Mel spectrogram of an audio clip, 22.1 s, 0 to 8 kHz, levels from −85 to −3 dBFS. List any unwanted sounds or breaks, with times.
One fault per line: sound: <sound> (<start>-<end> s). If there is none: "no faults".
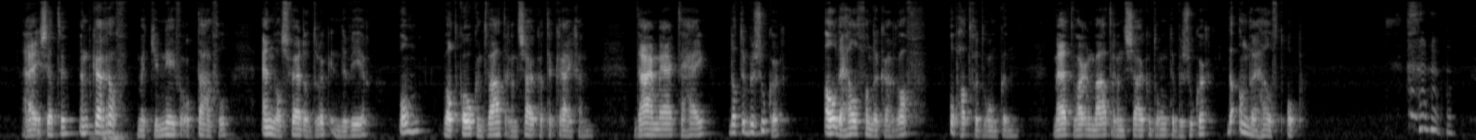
sound: laugh (20.8-21.9 s)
